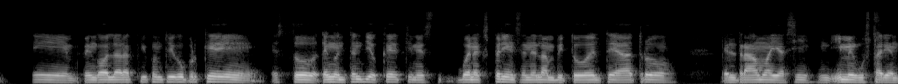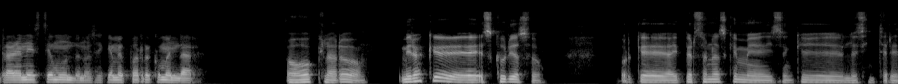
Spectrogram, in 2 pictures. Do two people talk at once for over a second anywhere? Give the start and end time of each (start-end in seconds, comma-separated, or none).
none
